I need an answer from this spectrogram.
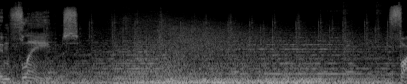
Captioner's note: flames roaring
